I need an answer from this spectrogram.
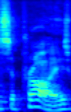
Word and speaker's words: surprise: catches me out is when we say the word prize on its own it's a zed because it's a z sound at the end but in surprise we must remember that this split val die graph is actually splitting an s so that's another one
